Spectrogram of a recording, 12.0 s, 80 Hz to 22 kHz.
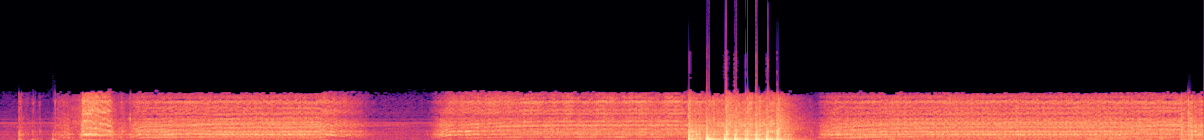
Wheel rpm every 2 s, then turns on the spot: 30, 140, 80, 150, 110, 160.
none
